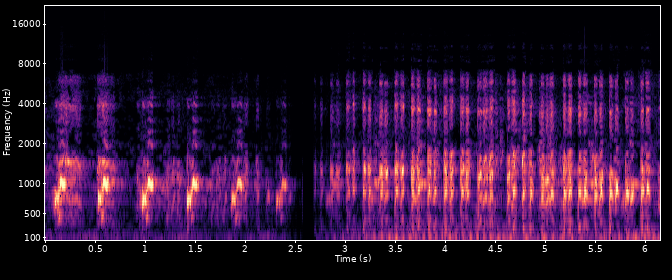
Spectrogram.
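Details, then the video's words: Trapping lure of a white-breasted waterhen: several separate grating, squeaky croaks fade away, a moment of silence follows, then a much denser, louder stream of harsh chattering notes takes over. "SUARA BURUNG RUAK RUAK PIKAT"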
